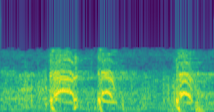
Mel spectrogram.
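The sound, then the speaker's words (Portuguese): Three harsh, loud coughs from a person with a persistent cough, the first two close together and the third after a short pause. “Raio, parte esta tosse. Já tomei um balde de xarope de groselha bem gelado para ver se melhora, mas não há meio.”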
